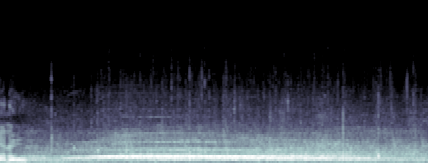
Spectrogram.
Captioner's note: audience cheering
